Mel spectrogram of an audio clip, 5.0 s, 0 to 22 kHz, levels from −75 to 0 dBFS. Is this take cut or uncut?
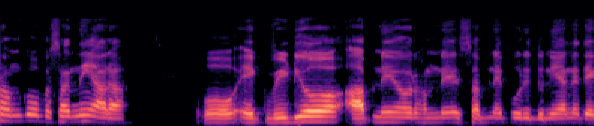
uncut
